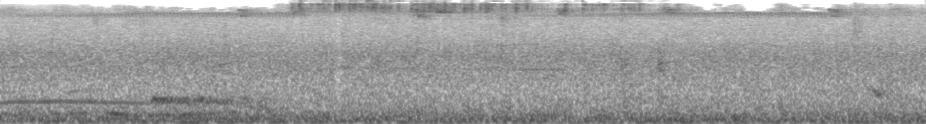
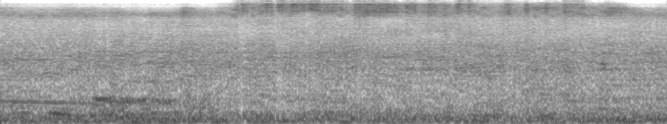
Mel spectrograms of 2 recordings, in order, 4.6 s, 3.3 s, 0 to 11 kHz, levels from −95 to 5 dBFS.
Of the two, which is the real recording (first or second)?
first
